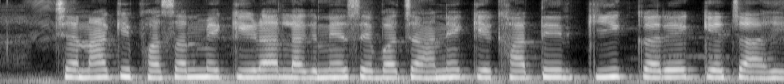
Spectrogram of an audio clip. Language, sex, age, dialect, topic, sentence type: Magahi, female, 18-24, Southern, agriculture, question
